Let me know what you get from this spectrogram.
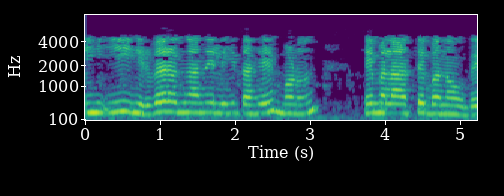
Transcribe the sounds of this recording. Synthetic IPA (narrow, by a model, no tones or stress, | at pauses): iɦiiɦiɾʋjaɾəɡŋaneliɦit̪aɦem̤əɽ̃uːn | ɦeməlaəsebənəʋd̪e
